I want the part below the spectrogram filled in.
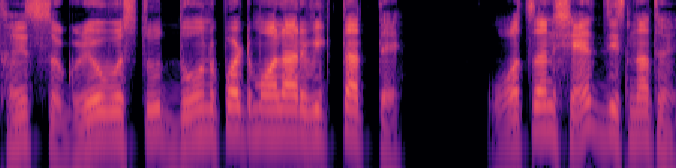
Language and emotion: Goan Konkani, disgusted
